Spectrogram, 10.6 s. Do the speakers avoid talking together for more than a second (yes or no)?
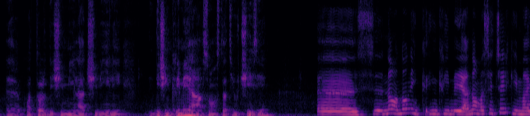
yes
